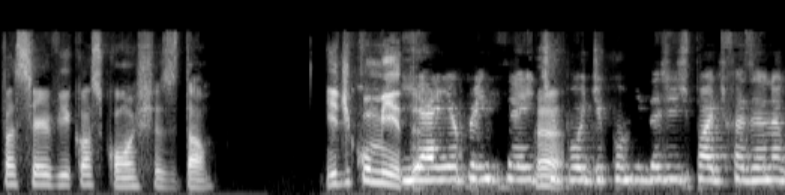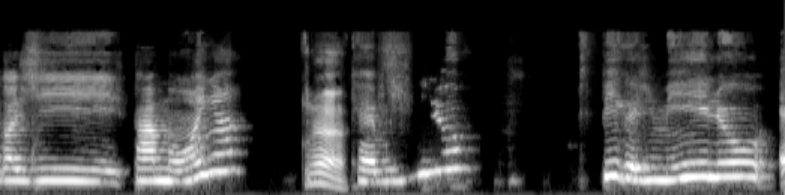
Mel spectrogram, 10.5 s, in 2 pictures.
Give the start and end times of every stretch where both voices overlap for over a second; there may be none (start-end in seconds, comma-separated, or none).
none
